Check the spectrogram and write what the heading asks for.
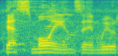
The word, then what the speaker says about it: Des Moines: The S's are silent.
